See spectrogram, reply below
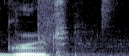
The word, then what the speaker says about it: gruit: She spells it G-R-U-I-T, pronounced Groot, which is an ale based on the findings of digs in Celtic areas.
